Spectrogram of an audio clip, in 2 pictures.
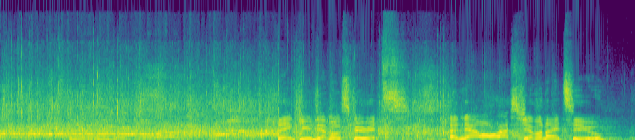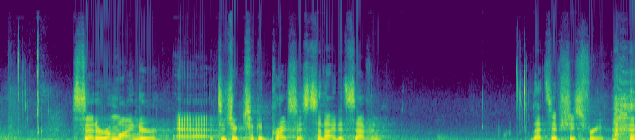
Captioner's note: applause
